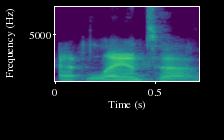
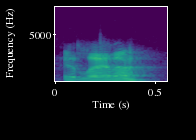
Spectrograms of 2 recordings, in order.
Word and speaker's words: Atlanta: If you're a younger person from Georgia, you're going to go with Atlanta. Second T drops. And if you're an older person from Georgia, it's Atlanta.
